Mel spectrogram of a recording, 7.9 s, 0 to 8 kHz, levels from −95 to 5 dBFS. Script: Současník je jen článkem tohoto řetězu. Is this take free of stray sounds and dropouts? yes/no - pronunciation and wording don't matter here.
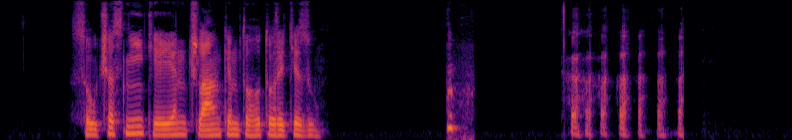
no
